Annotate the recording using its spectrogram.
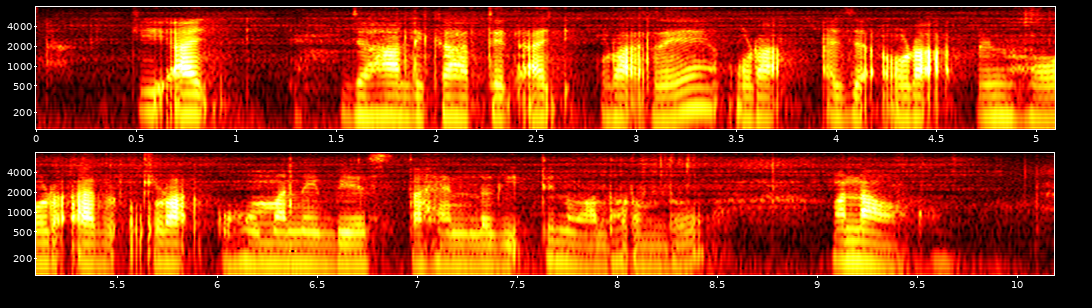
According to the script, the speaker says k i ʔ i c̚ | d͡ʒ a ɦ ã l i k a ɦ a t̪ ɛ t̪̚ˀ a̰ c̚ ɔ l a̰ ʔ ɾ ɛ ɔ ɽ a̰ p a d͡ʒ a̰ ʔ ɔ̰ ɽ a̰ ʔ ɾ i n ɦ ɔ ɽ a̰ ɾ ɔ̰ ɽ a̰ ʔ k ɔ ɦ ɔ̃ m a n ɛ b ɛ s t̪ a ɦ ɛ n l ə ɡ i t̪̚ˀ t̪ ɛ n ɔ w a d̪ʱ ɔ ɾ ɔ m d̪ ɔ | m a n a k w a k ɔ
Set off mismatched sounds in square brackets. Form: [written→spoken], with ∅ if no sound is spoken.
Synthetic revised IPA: k i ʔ [i→a] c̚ | d͡ʒ a ɦ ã l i k a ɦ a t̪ ɛ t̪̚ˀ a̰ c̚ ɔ [l→ɽ] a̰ ʔ ɾ ɛ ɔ ɽ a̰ [p→ʔ] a d͡ʒ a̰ ʔ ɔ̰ ɽ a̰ ʔ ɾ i n ɦ ɔ ɽ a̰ ɾ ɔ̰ ɽ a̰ ʔ k ɔ ɦ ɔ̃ m a n ɛ b ɛ s t̪ a ɦ ɛ n l ə ɡ i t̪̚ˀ t̪ ɛ n ɔ w a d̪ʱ ɔ ɾ ɔ m d̪ ɔ | m a n a [k→∅] w a k ɔ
